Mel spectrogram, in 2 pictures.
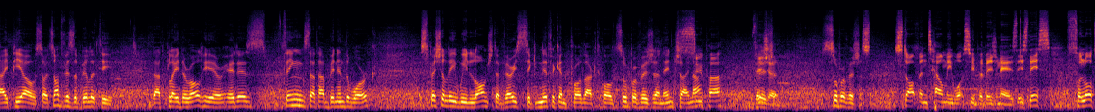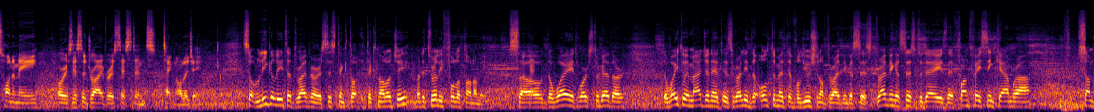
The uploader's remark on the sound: Live from CES in Las Vegas.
